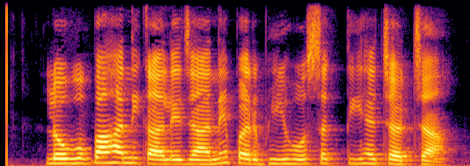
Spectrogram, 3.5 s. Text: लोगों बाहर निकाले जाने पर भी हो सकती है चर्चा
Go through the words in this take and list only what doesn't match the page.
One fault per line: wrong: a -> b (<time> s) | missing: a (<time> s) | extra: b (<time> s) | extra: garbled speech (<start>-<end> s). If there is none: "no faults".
no faults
